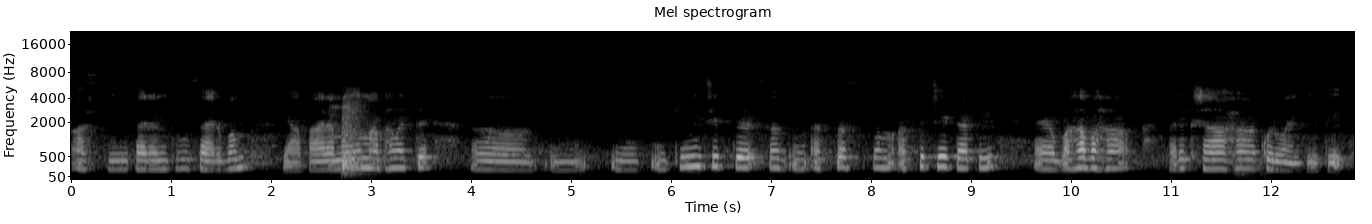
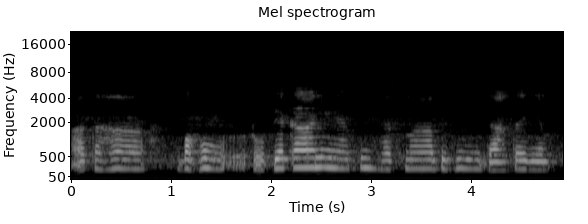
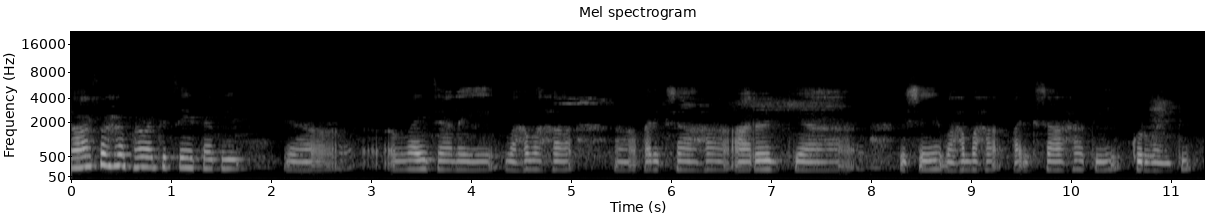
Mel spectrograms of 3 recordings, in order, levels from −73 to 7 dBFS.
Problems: none marked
